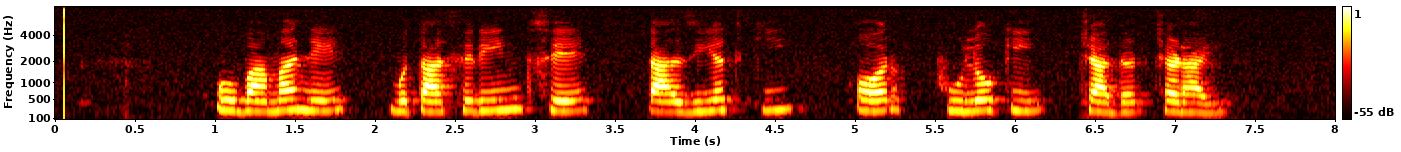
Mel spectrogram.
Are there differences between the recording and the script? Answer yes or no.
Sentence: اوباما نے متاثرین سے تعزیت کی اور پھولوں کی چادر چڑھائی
no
